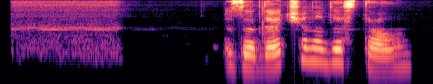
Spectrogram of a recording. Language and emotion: Russian, neutral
